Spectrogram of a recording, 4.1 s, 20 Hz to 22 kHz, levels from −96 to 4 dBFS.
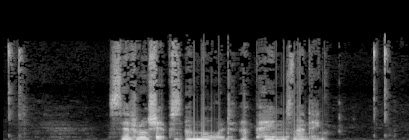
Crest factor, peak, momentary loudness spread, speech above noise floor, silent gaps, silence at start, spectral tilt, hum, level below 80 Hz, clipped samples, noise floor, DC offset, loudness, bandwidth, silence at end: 18 dB; -2 dBFS; 19 LU; 40 dB; none; 0.05 s; -4 dB/octave; none; -42 dBFS; under 0.1%; -59 dBFS; under 0.1%; -19 LUFS; 16.5 kHz; 0.25 s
